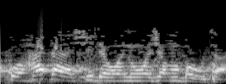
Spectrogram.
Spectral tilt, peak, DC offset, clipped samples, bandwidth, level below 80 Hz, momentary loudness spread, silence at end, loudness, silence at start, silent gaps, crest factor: -4 dB/octave; 0 dBFS; under 0.1%; 0.3%; 5.8 kHz; -52 dBFS; 5 LU; 0 s; -11 LUFS; 0 s; none; 10 dB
